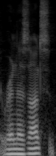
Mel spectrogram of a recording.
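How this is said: It is said with an American pronunciation. "Americans pronounce it"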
